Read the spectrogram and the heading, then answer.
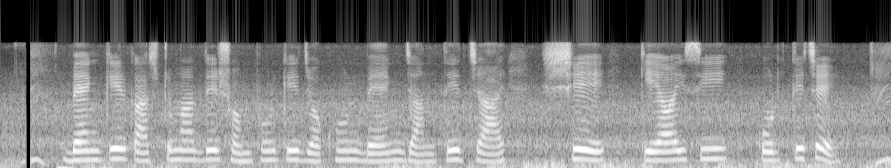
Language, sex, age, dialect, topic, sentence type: Bengali, female, 31-35, Western, banking, statement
